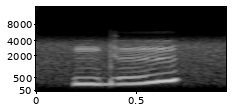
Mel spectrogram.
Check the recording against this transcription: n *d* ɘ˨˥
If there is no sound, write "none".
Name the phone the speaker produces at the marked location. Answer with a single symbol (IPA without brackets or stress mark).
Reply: d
